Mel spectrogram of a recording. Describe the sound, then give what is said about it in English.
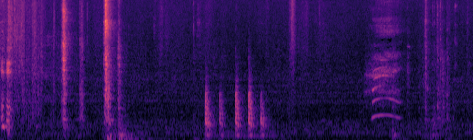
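Knocks on a door: a couple of separate raps, then a quick burst of about five, followed by a brief high-pitched vocal sound. “Knock on the door.”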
